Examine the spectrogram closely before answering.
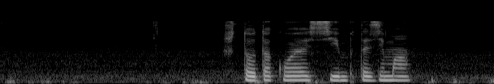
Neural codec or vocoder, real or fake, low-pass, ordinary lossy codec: none; real; none; none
